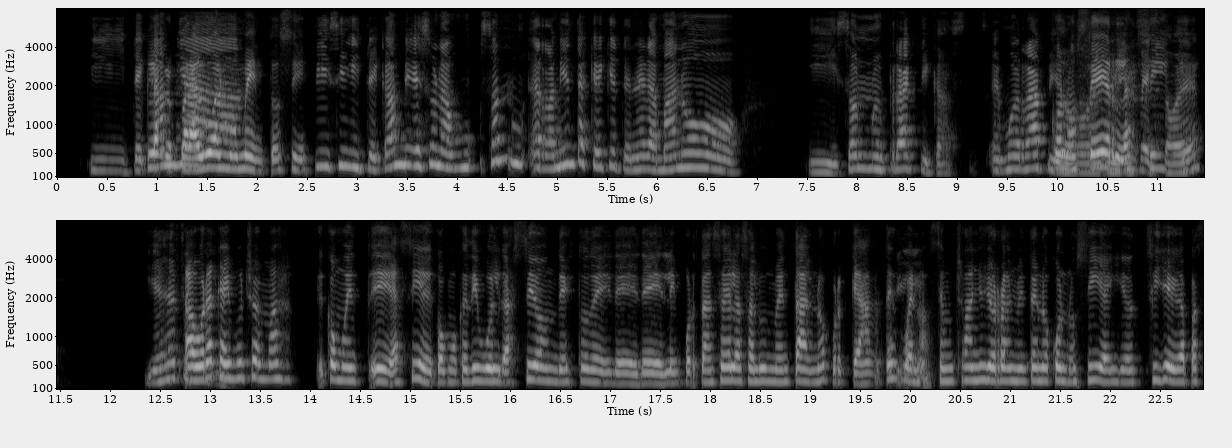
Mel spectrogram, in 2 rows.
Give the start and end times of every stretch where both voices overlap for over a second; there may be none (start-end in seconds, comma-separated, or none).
9.9-11.2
